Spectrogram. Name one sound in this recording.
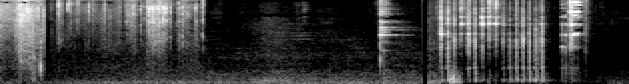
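A metal rod scrapes through sand.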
